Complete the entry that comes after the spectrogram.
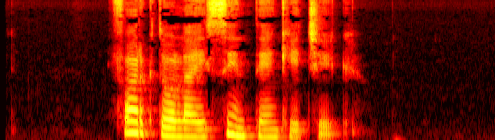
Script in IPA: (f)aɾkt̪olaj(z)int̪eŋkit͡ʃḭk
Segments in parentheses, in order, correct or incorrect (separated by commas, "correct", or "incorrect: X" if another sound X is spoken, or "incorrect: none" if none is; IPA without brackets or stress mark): correct, incorrect: s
